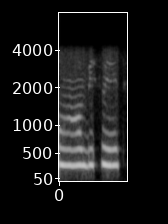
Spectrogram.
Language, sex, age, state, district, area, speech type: Assamese, female, 18-30, Assam, Udalguri, rural, conversation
